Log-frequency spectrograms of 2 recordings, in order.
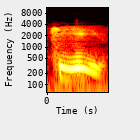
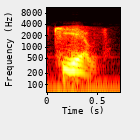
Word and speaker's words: Kiev: It's pronounced Kiev, not Kiev.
